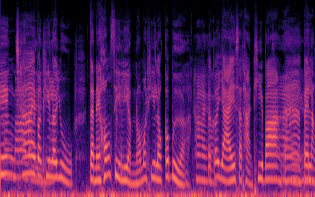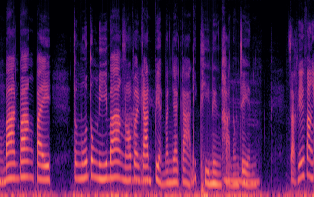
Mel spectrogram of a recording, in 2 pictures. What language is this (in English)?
Thai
